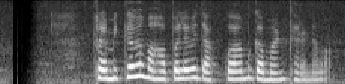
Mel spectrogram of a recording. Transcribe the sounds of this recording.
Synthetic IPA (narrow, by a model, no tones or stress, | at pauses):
kɾəmikəʋəmaɦapoləʋed̪akʋaːməɡamankəɾənəʋa̰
